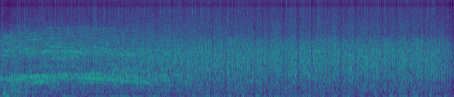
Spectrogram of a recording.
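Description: A large crowd applauds loudly in a big echoing hall.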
